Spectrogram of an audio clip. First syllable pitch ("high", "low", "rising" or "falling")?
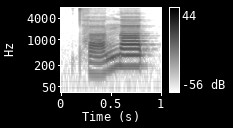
rising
